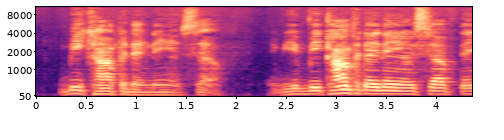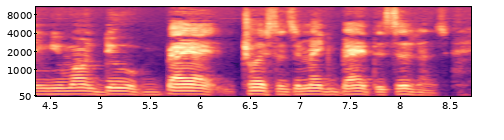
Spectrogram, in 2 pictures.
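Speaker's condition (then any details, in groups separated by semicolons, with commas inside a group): Traumatic brain injury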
